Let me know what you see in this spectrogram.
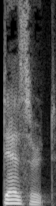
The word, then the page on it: desert: American English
